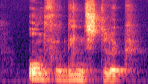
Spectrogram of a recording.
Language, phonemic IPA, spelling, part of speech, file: Dutch, /ˌɔn.vərˈdin.stə.lək/, onverdienstelijk, adjective, Nl-onverdienstelijk.ogg
- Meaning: undeserving, unworthy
